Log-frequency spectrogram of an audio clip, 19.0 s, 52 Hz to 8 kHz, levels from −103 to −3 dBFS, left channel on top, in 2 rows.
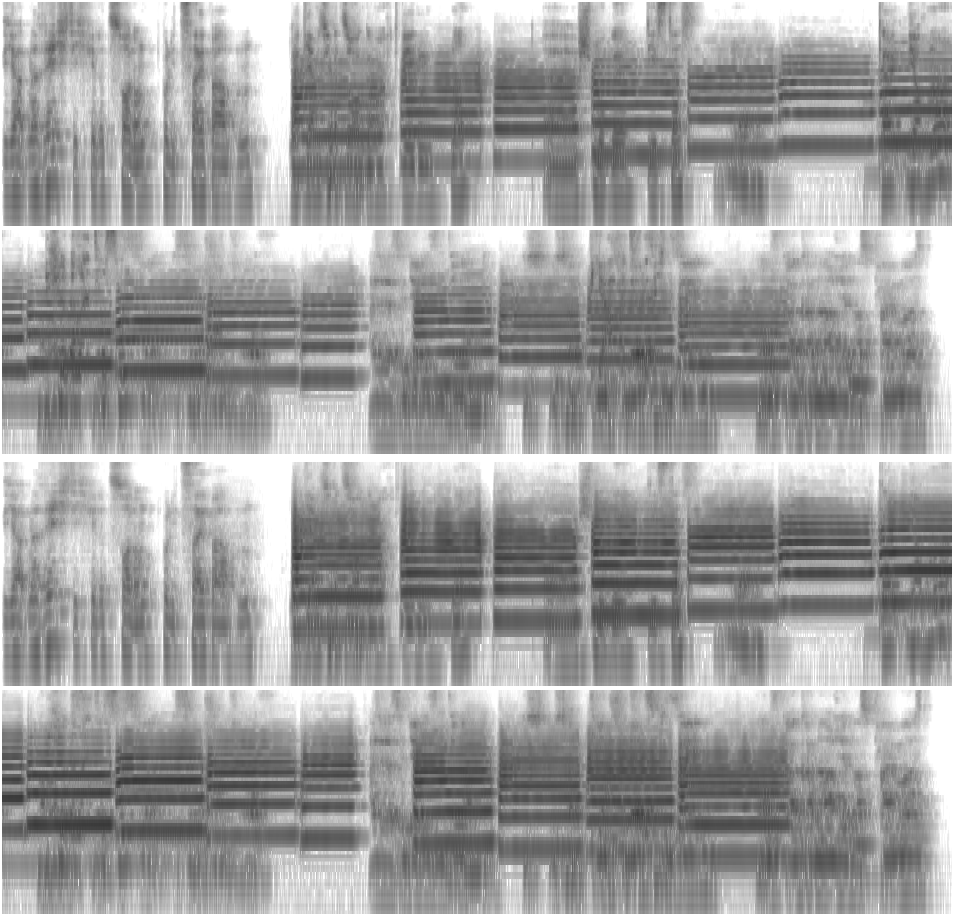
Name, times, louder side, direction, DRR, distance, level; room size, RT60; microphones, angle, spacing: voice 1, 0.0-2.5 2.9-4.7 5.4-6.9 8.8-9.5 9.9-10.8 15.4-16.1, left 4 dB, 75° left, 1.5 m, -43 dB
Trumpet, 2.9-13.1 13.6-17.4, right 6 dB, 65° right, 0.7 m, -30 dB
voice 2, 7.2-7.6 9.8-12.2 13.2-14.4 14.7-16.6 17.0-18.7, right 1 dB, 20° right, 5.9 m, -44 dB
sound 1, 8.5-12.9, left 3 dB, 10° left, 1.2 m, -50 dB
15.5 x 11.5 x 2.9 m
head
